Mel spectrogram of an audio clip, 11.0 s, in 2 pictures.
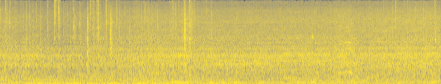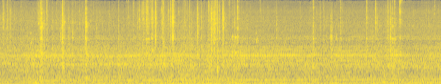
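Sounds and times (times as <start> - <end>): sharp clicks and knocks: 0.0 - 2.6, 5.4 - 10.7
car engine rumbling under load: 0.0 - 11.0.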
